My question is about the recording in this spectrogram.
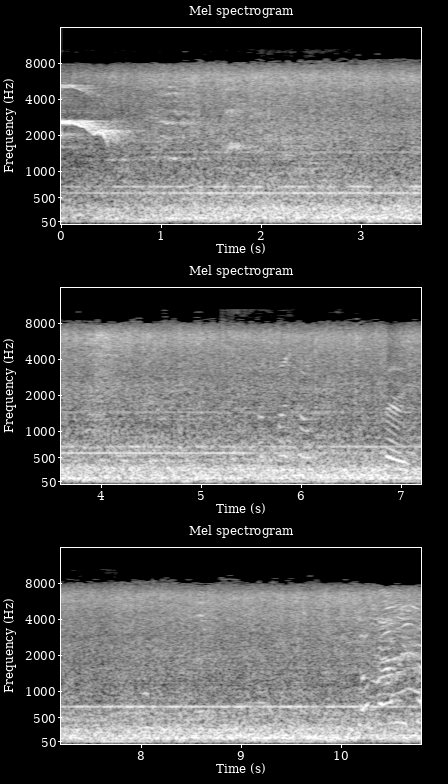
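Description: Steady loud rumble of the electric blowers that keep the inflatable bounce houses and slide inflated, with a faint steady hum through it. A child's voice is heard briefly about two-thirds of the way through.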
